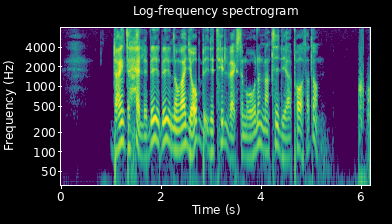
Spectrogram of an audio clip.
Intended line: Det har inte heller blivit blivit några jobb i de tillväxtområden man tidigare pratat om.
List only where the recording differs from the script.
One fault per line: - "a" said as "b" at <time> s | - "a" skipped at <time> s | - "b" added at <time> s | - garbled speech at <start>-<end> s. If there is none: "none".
none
